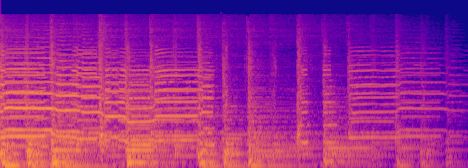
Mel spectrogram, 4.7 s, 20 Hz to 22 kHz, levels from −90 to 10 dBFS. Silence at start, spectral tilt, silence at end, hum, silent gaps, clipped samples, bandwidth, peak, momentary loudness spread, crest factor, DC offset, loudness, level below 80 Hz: 0 s; -3.5 dB/octave; 0.05 s; none; none; under 0.1%; 16.5 kHz; -2 dBFS; 15 LU; 16 dB; under 0.1%; -17 LUFS; -32 dBFS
